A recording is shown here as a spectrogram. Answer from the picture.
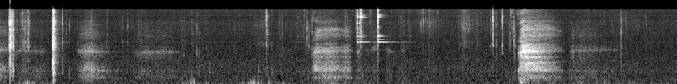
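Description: Steel shovel digging into hard, dry soil: a few scraping strokes of the blade, the loudest near the end, with sharp clicks and a brief metallic clink in the middle as the blade strikes stones.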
